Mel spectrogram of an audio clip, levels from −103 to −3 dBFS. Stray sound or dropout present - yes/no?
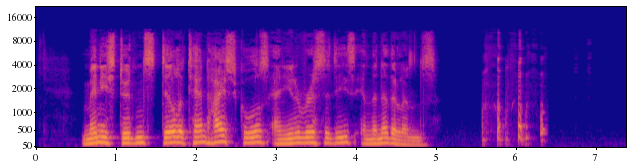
yes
